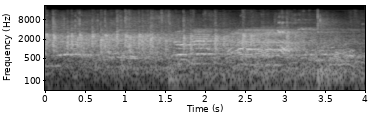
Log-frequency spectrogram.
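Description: Overlapping voices of players and onlookers calling out in a gym, with a basketball bouncing on the hardwood court.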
